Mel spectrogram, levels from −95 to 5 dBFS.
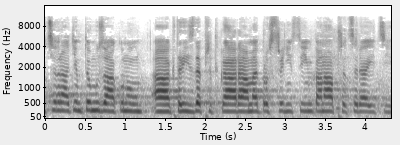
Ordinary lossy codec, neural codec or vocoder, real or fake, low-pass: MP3, 48 kbps; autoencoder, 48 kHz, 128 numbers a frame, DAC-VAE, trained on Japanese speech; fake; 14.4 kHz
